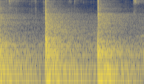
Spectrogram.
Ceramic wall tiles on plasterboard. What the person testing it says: this is all just drummy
